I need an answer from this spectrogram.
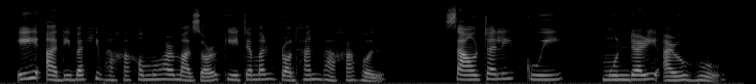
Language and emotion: Assamese, neutral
